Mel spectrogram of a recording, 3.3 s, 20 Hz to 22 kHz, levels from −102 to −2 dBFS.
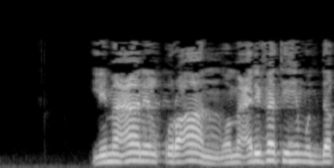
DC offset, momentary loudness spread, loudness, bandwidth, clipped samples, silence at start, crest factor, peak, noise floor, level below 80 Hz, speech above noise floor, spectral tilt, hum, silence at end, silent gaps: under 0.1%; 7 LU; -22 LUFS; 8.6 kHz; under 0.1%; 0.95 s; 18 dB; -6 dBFS; -70 dBFS; -68 dBFS; 49 dB; -5 dB/octave; none; 0 s; none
